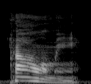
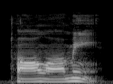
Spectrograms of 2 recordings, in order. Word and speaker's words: Ptolemy: Ptolemy, he pronounced. Ptolemy. It's silent P.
